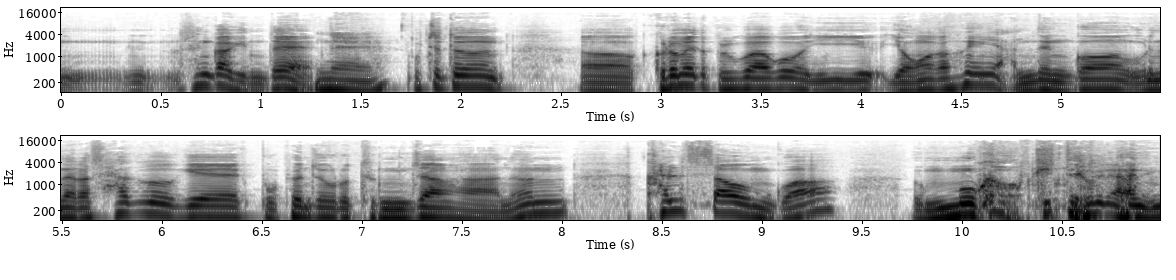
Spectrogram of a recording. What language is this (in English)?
Korean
